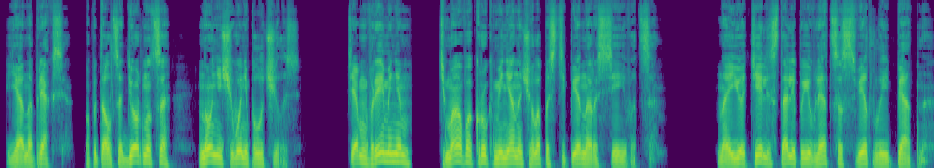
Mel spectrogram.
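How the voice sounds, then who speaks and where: A man narrating a fantasy audiobook in first person, measured, with dramatic pauses between words. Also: medium pitch, no echo, clean studio sound.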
